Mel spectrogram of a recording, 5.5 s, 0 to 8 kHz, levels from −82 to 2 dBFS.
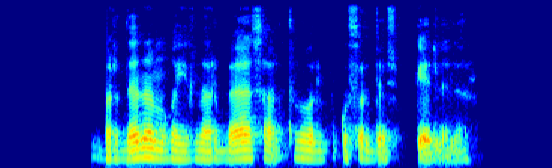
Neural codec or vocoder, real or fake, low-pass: none; real; 7.2 kHz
